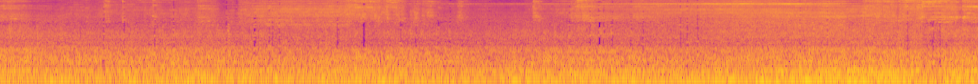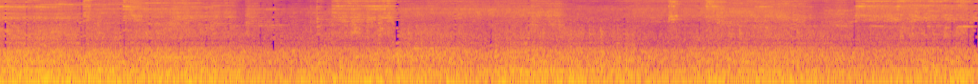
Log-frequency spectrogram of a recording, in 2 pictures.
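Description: Freight train of enclosed autorack cars rolling past: a steady rumble of steel wheels on rail, with high-pitched wheel squeal that comes and goes.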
